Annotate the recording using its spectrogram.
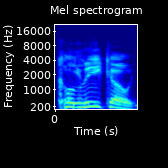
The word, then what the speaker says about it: Coleco: What human name did Colco give to its 1983 home computer? What human name did Colco... – Coleco. Not everything that has your first fucking name in it is pronounced like that.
